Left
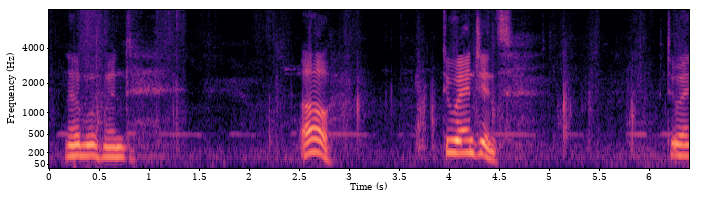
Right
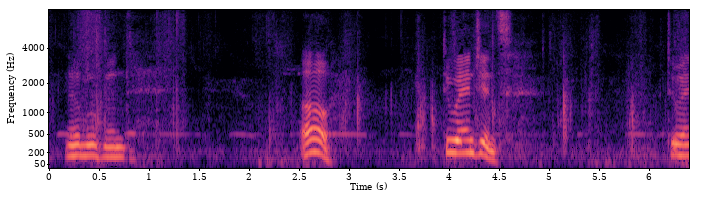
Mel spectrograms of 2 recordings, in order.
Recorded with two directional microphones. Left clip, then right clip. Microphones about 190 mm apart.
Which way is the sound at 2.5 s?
30° left (ahead or behind).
